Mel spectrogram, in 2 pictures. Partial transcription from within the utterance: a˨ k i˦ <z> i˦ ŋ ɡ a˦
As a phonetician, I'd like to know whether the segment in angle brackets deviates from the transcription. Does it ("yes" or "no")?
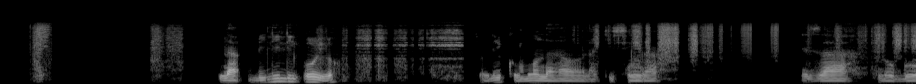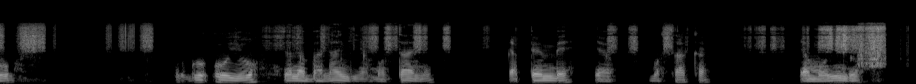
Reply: yes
